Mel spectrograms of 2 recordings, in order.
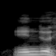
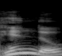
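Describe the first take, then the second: First: The word starts with a vowel, no H. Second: The word starts with an H sound.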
